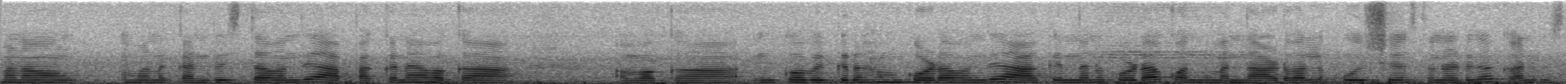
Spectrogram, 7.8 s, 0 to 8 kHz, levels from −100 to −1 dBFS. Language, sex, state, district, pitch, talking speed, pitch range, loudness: Telugu, female, Andhra Pradesh, Srikakulam, 210 Hz, 145 wpm, 205-215 Hz, -17 LUFS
